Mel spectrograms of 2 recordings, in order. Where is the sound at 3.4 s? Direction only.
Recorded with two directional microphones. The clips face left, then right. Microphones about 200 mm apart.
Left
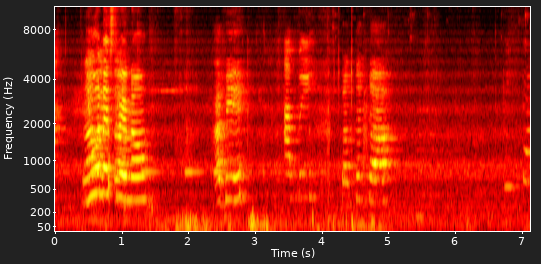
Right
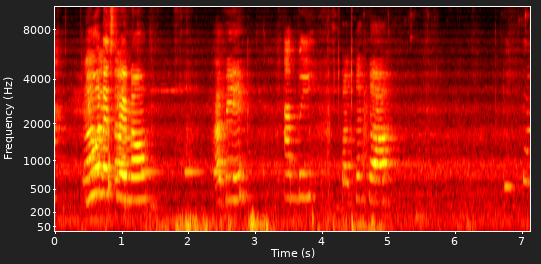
50° right (ahead or behind).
